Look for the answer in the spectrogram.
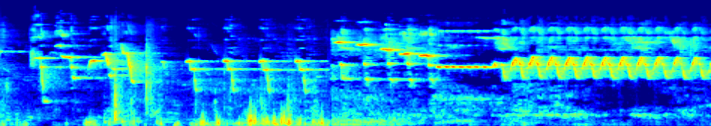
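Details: Wild Bare-throated Whistler (samyong), endemic to Flores and Sumbawa, Indonesia: scattered clear whistled notes over low thumping sounds, then a high trill and a fast run of repeated rising-falling notes.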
